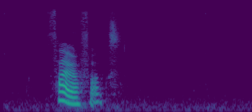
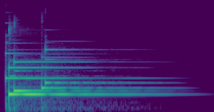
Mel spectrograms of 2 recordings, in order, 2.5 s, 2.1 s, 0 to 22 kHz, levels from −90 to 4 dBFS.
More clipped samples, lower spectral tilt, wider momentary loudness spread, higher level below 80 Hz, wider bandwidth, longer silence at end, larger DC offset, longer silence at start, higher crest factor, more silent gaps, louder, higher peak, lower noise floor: neither; first, -5 dB/octave vs -2.5 dB/octave; about the same, 22 LU vs 23 LU; second, -82 dBFS vs -64 dBFS; first, 16.5 kHz vs 11.5 kHz; first, 1.35 s vs 0.65 s; neither; first, 0.6 s vs 0.05 s; about the same, 20 dB vs 18 dB; neither; second, -39 LUFS vs -26 LUFS; second, -24 dBFS vs -12 dBFS; first, -77 dBFS vs -61 dBFS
